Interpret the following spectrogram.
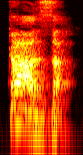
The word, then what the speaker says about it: casa: Dans le mot casa, la lettre S est entre deux voyelles, notamment la voyelle a ça prend le son z. Cazza, c'est comme en français,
